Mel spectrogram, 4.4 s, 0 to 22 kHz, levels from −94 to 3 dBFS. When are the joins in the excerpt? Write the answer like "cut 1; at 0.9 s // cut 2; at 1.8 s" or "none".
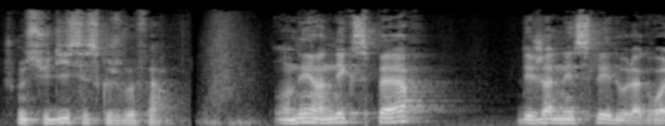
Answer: cut 1; at 1.3 s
